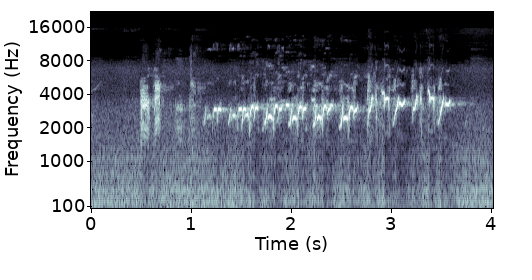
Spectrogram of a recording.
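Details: A wild sooty-headed bulbul's lure song. A sharp opening note is followed by a long, busy run of quick, high, twisting whistled chirps lasting about two and a half seconds.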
